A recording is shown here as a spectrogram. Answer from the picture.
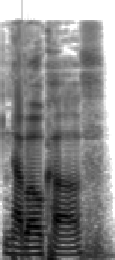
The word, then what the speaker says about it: Nabokov: We talk about Nabokov, who Allison tells us, if you want to sound smart at cocktail parties, it's actually pronounced Nabokov, Nabokov. We talk about Lolita itself,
